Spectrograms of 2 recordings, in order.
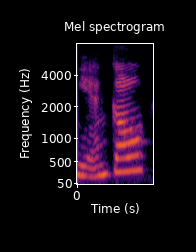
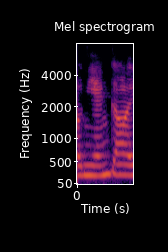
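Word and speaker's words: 年糕: rice, so she's making niangao. Niangao is one of the two major like snacks, right? For Chinese New Year, niangao has the same pronunciation with niangao, which means every year you go up.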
